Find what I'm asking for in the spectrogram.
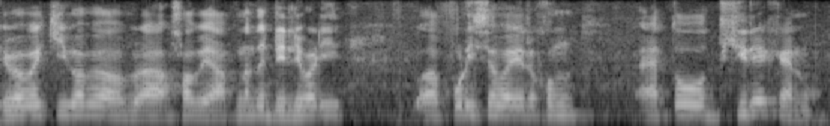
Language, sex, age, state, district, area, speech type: Bengali, male, 18-30, West Bengal, Bankura, urban, spontaneous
